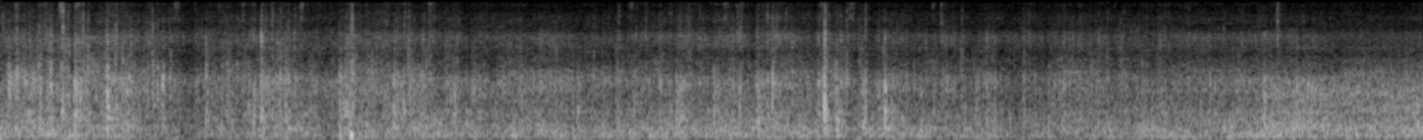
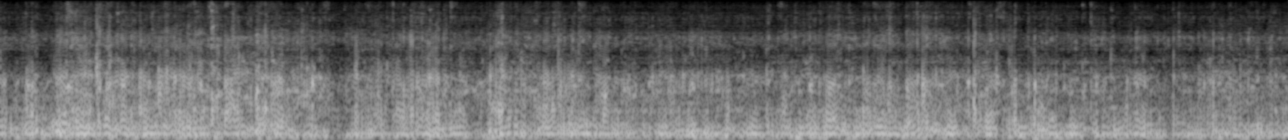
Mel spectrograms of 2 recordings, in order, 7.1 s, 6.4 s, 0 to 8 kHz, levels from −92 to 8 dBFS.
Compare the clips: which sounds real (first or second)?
first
